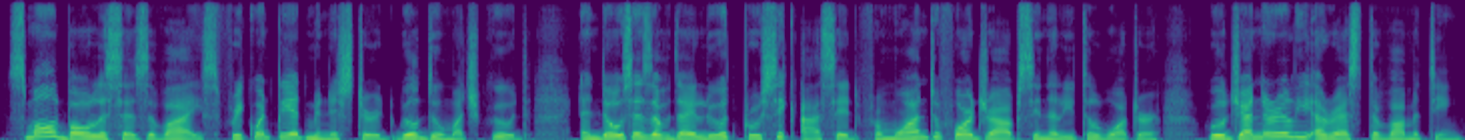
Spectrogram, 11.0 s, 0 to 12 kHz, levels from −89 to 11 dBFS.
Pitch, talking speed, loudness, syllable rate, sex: 225 Hz, 165 wpm, -19 LUFS, 5.3 syllables/s, female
